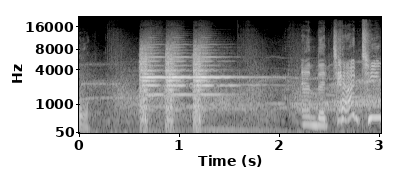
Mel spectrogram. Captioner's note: bell rings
